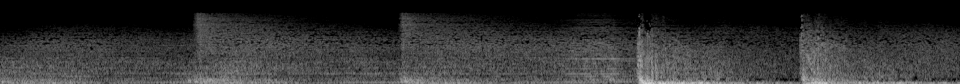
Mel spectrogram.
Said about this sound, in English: Two explosions bearing 162.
